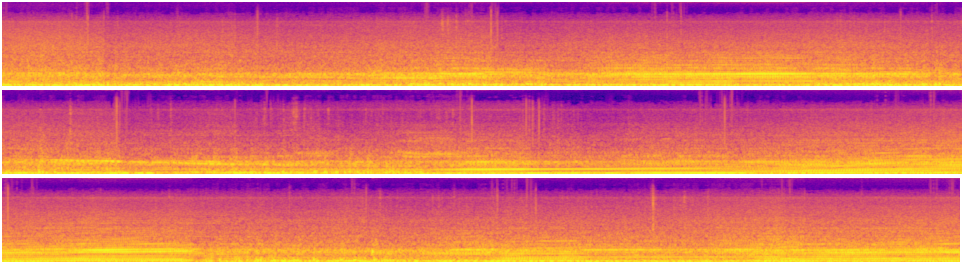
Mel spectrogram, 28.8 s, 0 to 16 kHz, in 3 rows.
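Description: A 2007 Corvette C6's 6.0-litre LS2 V8, heard from inside the cabin on track. The engine note falls as the car slows about a third of the way in, then climbs steadily under acceleration. It drops at an upshift about three-quarters of the way through and climbs again, over steady tyre and wind noise.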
